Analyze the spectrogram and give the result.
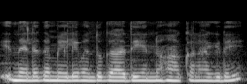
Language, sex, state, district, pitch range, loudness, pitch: Kannada, female, Karnataka, Bidar, 175-180 Hz, -12 LUFS, 180 Hz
